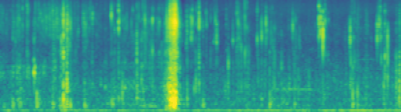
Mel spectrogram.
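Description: A goat biting and chewing ripe jackfruit flesh up close: irregular short wet crunches, with one much louder crunch about halfway through.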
